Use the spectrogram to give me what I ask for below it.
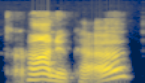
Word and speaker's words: Hanukkah: a normal huh sound also the sound is really hard for people to pronounce so if you want to get close you can just say it as a huh so hanuka so pretty uh pretty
